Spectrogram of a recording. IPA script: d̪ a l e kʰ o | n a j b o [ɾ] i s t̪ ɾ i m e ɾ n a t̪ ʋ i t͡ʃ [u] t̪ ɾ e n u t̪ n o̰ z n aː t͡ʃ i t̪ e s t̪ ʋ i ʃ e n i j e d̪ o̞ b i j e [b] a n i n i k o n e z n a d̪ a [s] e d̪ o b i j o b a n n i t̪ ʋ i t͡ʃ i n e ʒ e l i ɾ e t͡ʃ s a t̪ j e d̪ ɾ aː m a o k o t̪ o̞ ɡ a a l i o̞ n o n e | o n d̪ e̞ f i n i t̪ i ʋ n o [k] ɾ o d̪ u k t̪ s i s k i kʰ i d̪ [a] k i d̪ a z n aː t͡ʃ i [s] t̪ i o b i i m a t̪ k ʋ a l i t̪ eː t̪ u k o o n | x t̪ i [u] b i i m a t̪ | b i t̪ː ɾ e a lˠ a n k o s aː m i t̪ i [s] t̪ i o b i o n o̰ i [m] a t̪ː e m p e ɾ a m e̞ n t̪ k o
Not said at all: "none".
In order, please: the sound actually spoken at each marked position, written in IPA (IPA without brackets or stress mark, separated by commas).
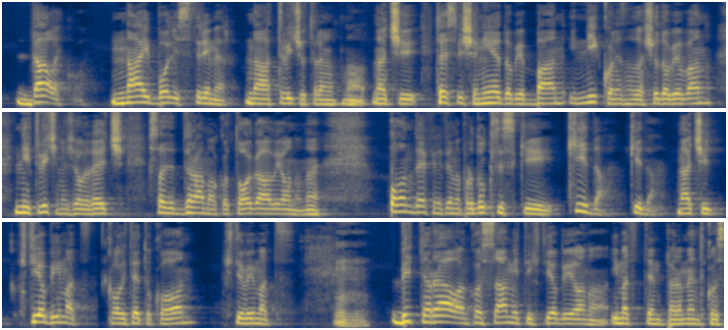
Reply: ʎ, u, b, ʃ, p, a, x, o, x, m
